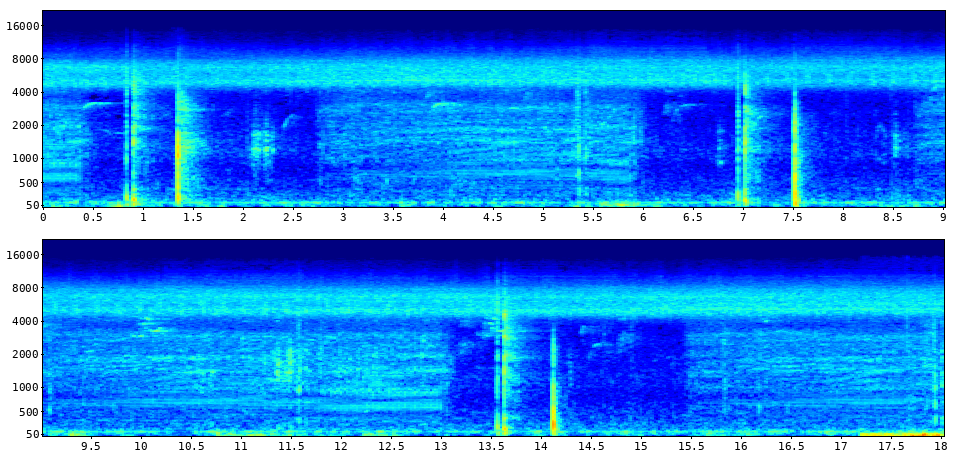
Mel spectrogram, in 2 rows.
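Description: Air-powered Nerf Sledgefire blaster fired three times at 45 psi, each shot heard as a pair of sharp clicks about half a second apart, the shots about six seconds apart. A steady high drone of insects runs underneath.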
